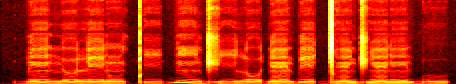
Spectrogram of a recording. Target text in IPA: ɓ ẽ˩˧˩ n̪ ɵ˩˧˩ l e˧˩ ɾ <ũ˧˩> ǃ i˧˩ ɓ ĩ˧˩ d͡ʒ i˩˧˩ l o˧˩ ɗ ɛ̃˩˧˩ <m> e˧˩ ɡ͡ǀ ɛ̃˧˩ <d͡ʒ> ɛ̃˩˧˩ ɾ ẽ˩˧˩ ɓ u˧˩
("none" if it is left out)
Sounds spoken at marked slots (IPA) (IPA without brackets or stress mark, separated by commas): ũ˧˩, ɓ, d͡ʒ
